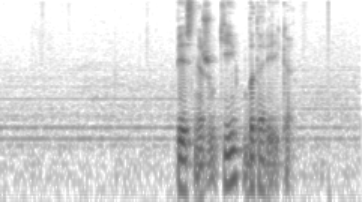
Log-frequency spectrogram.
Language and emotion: Russian, neutral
